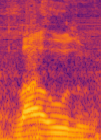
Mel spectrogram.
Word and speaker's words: Laulu-Pututau: Laulu. – Laulu. Okay. Yep. As every tells me, that's pretty good. – Pronounce every vowel. Every vowel.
